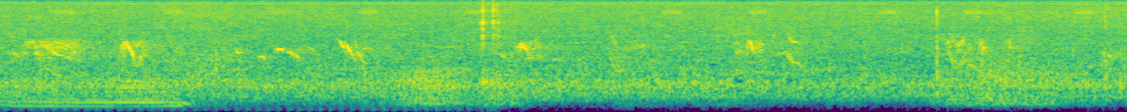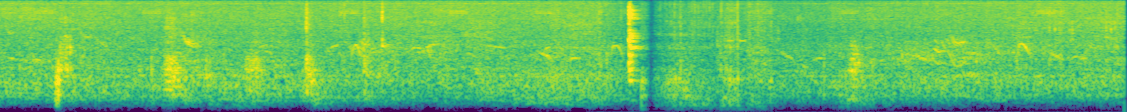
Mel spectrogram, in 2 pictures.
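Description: Faint, scattered bird chirps in the bush, with a short low tone in the first second and a couple of sharp ticks about six and nine seconds in.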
